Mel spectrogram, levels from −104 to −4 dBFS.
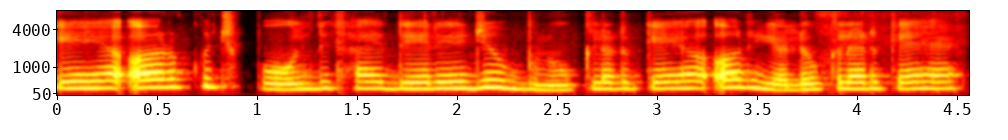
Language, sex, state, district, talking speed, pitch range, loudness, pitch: Hindi, female, Chhattisgarh, Bastar, 250 wpm, 225-250 Hz, -18 LUFS, 235 Hz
